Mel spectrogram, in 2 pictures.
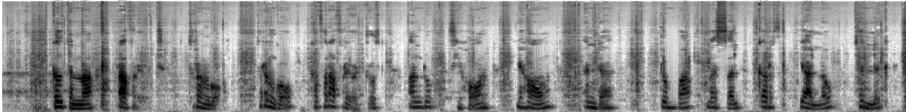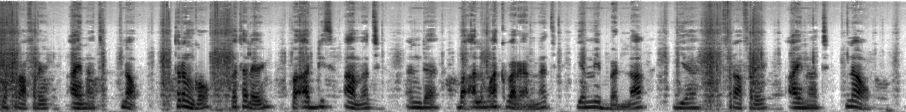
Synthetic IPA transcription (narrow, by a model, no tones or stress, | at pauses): kɨlt̪ɨnːafɨɾafɾewo̞t͡ʃːt̪ʰɨɾɨŋɡot̪ʰɨɾɨŋɡokʰəfɨɾafɨɾewo̞t͡ʃːʊst̪ʼʔand̪usiho̞njɪɦawmʔɨnd̪əd̪̥ɨbaməsʼəlkʼɨɾsʼjalːəwt̪ʰɨlːɨkʼjɛfɨɾafɨɾeʔajnət̪nəw | t̪ʰɨɾɨŋɡo̞b̥ət̪ʰələjɪmb̥əʔad̪ːisamət̪ | ʔɨnd̪əbəʔalmakbəɾja̰nːət̪ | jɛmːibːəlːajɛfɨɾafɨɾeʔajnət̪nəw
